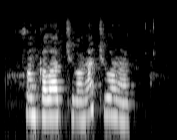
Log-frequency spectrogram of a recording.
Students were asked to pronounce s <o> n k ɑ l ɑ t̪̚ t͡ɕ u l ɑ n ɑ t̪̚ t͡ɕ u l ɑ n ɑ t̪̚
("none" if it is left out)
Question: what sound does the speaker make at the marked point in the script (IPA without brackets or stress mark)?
o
